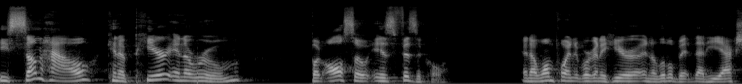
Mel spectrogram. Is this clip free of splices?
no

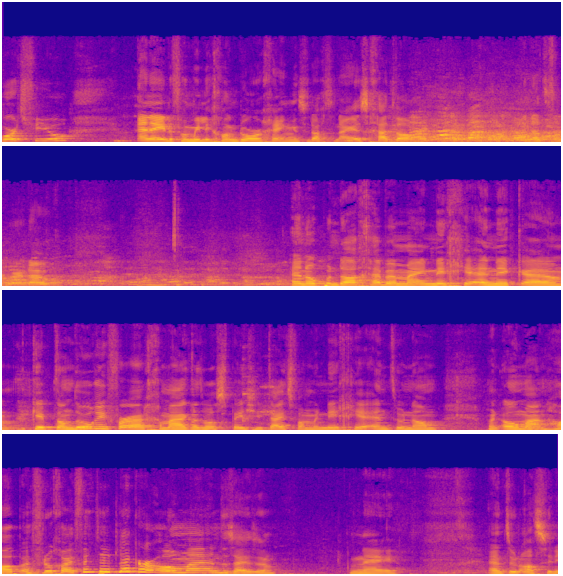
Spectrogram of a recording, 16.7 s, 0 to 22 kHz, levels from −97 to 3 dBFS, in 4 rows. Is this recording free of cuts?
no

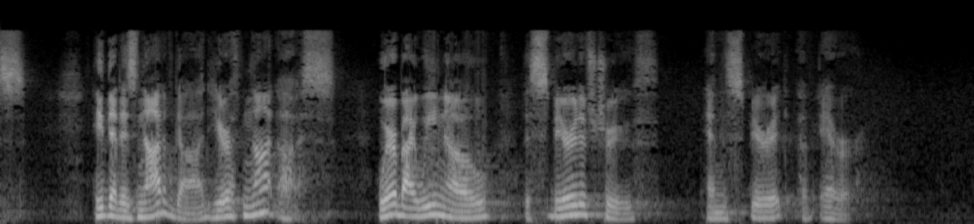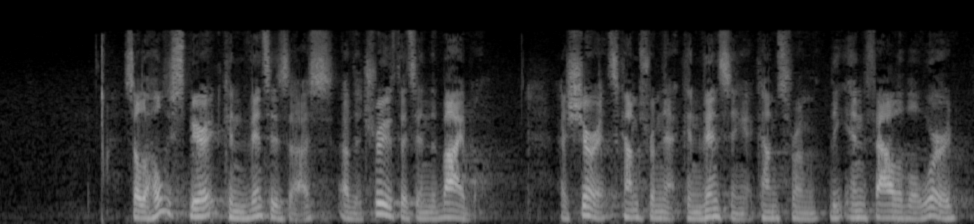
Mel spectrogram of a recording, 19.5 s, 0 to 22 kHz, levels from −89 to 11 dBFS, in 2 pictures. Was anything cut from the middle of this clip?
no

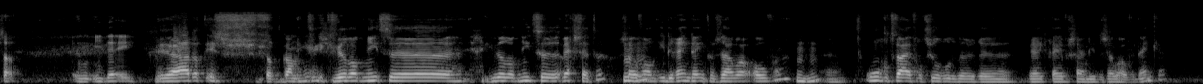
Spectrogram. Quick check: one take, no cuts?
no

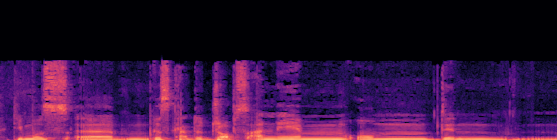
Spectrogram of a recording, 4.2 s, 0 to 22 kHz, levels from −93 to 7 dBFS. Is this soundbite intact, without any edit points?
yes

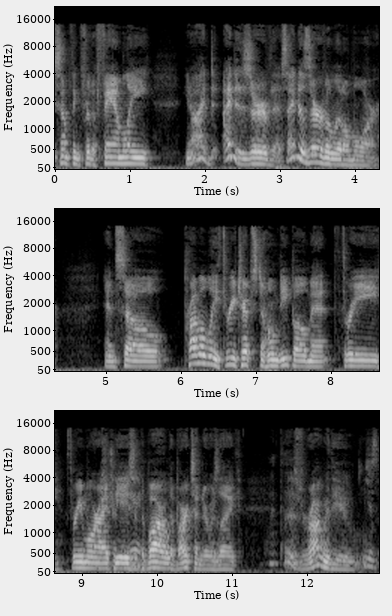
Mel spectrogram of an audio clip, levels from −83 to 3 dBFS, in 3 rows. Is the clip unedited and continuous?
no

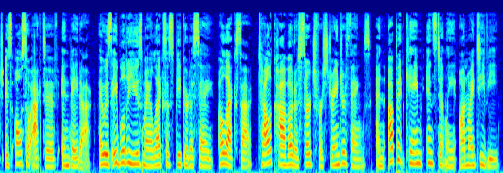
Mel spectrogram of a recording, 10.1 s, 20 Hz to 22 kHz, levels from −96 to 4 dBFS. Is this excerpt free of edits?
yes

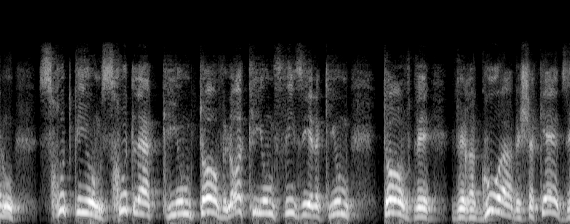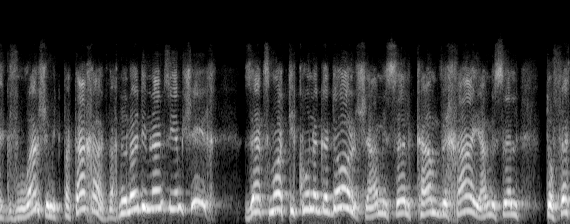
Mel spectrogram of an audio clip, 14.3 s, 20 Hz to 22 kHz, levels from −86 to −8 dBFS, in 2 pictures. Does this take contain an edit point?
yes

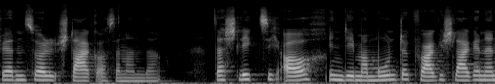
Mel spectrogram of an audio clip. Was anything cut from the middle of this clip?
no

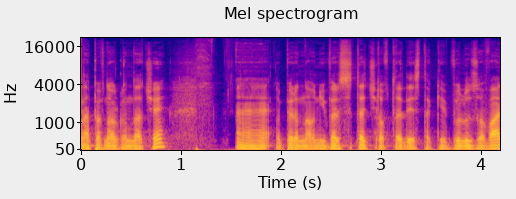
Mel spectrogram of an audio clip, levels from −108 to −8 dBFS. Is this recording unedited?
no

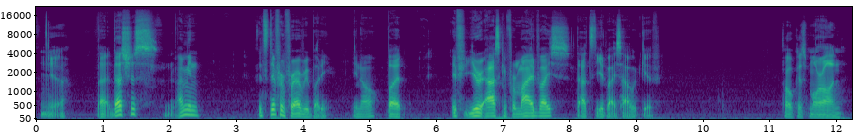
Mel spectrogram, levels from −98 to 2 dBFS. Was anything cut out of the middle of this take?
no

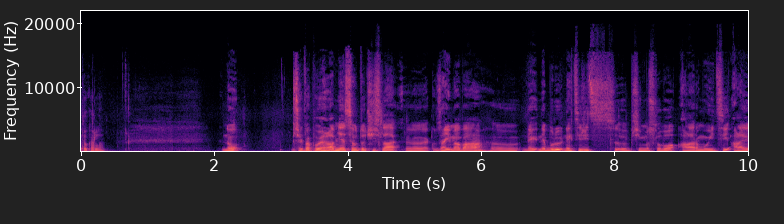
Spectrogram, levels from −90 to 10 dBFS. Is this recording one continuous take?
yes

